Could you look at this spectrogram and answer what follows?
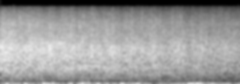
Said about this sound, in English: The round of applause now loops.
